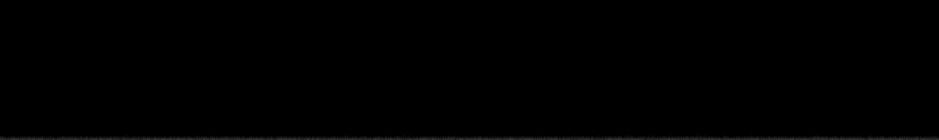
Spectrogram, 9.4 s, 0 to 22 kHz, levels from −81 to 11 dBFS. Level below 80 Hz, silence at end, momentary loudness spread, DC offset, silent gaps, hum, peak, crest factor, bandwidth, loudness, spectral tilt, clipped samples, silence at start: -68 dBFS; 0 s; 2 LU; under 0.1%; none; none; -54 dBFS; 12 dB; 19.5 kHz; -68 LUFS; -6.5 dB/octave; under 0.1%; 0 s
